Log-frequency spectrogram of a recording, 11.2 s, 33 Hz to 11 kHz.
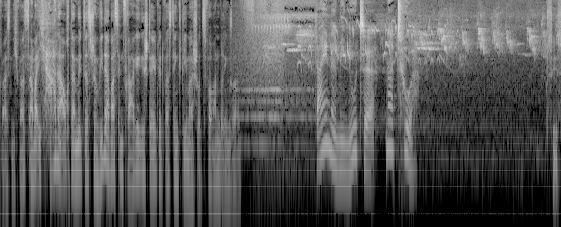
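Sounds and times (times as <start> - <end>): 
speech: 0.0 - 5.4, 6.3 - 8.4, 11.0 - 11.2
flock of sparrows chirping in bushes near Trier Germany: 5.2 - 11.2.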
